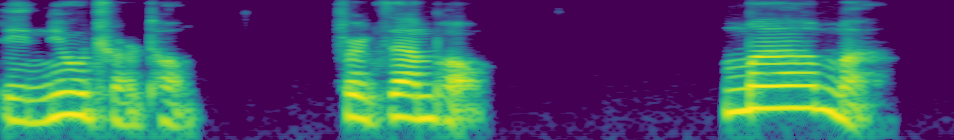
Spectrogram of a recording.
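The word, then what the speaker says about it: 妈妈: For example, mama. The second syllable of this word is the neutral tone, and we should read it very short and light.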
